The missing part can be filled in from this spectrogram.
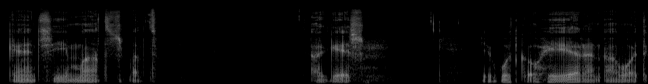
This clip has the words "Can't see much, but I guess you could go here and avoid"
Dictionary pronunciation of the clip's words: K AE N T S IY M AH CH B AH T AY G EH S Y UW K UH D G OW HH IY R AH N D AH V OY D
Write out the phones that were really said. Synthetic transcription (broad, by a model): K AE N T S IY M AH S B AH T AY G EH S Y UW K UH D G OW HH IY R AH N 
